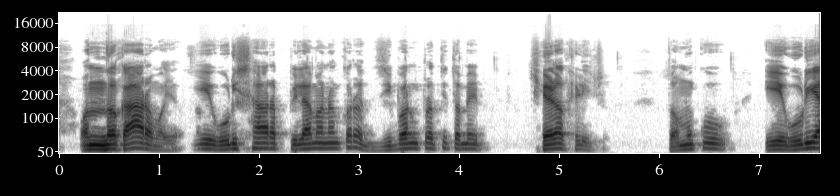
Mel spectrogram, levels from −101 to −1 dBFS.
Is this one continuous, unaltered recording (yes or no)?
no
